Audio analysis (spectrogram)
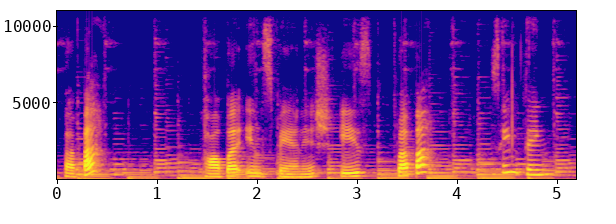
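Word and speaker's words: papá: what about a papa papa in Spanish is Papa same thing sounds similar just a little Accent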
